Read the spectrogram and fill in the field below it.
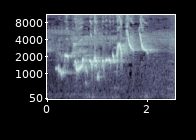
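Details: Long-tailed white-rumped shama singing agitatedly, said to make other shamas join in; a rich, tumbling warble of fast twisting whistles climbing into sharp high upslurred notes.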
